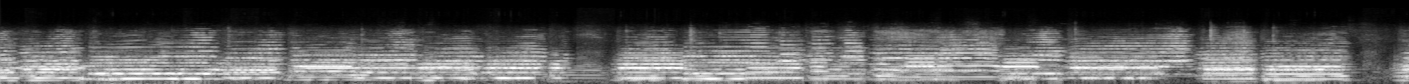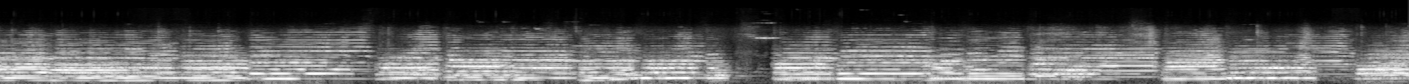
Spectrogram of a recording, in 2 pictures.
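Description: Trumpet choir, a brass ensemble, playing a tune in sustained chords, with short breaks between phrases about six, thirteen, twenty-one and twenty-five seconds in.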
